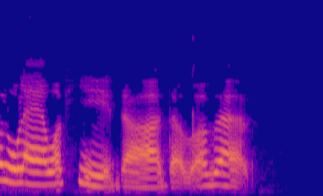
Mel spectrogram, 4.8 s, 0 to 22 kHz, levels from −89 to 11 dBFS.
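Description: At 0.97 s the speech suddenly slows, and it stays slow until the end. This is a time-stretched section. The pace drops to about 0.56 times normal speed, yet the pitch does not fall with it. That points to software that likely stretched the audio to fill a length, repeating short slices to keep the pitch steady. The slowed speech drags.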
